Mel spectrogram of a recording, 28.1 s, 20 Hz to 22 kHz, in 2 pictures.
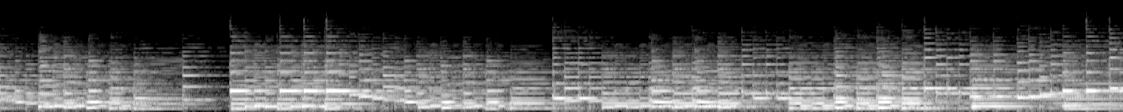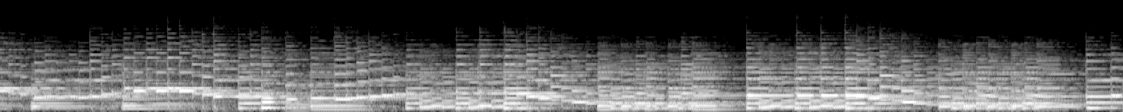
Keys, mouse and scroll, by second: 0.3-1.5 ctrl+scroll, 4.6 s, 5.4 click, 6.8 click, 8.0 click, 9.4 Escape, 10.6 click, 11.3 q, 12.8 click, 13.5 click, 14.9 click, 16.5-17.1 ctrl+scroll, 17.1 ctrl+scroll, 17.3 click, 17.9-18.4 scroll, 19.2-19.5 ctrl+scroll, 19.5 s, 20.9 click, 23.2 click, 23.9 click, 24.9-25.4 typing, 26.5 Return.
